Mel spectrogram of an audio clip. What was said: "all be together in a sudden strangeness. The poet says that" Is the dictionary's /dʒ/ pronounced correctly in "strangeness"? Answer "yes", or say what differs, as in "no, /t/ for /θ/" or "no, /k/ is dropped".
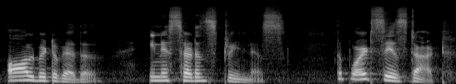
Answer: no, /dʒ/ is dropped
